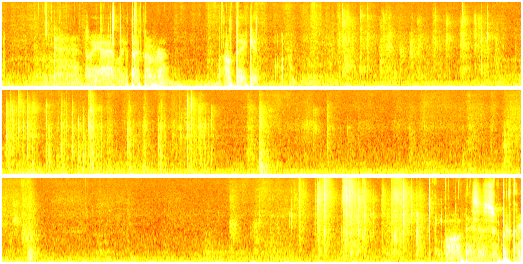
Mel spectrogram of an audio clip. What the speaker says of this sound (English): this is super crinkly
